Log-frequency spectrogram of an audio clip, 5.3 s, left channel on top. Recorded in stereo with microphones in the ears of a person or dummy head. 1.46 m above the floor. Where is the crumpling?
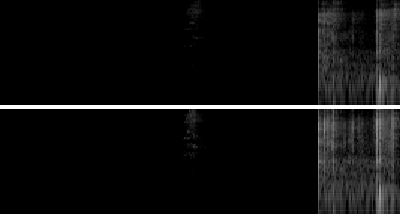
45° right (ahead or behind), 0.5 m.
